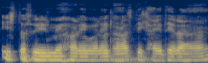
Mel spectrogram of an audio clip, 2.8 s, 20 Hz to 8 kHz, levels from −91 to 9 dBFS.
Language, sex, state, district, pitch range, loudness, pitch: Hindi, male, Bihar, Patna, 120-130 Hz, -17 LUFS, 125 Hz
